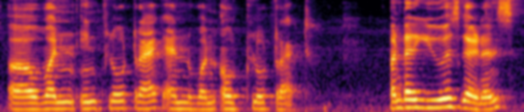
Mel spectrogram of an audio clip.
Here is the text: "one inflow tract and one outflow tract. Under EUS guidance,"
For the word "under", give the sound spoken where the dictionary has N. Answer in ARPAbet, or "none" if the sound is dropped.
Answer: N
